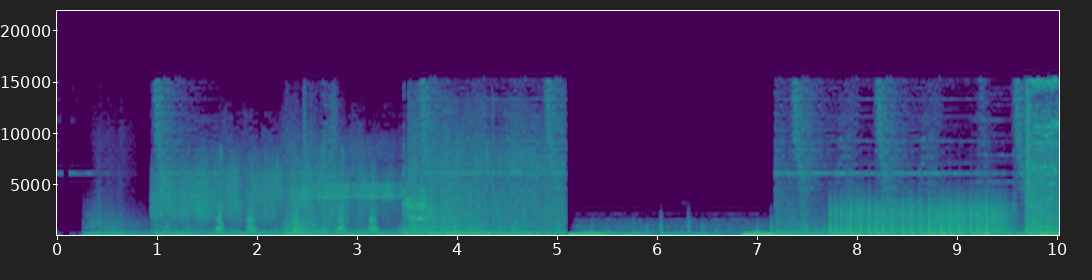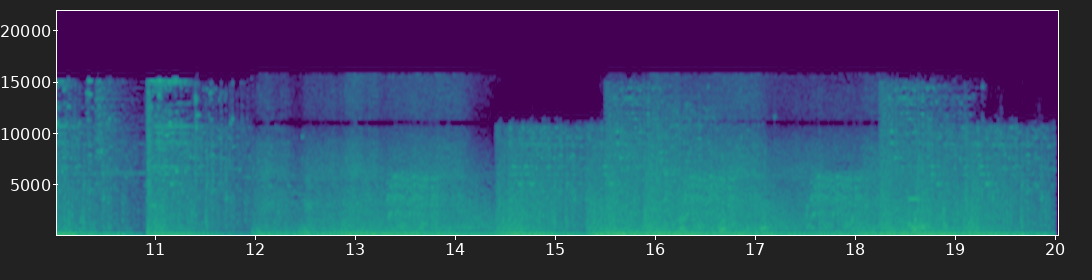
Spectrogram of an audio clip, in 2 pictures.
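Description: Energy blasts boom and explode.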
